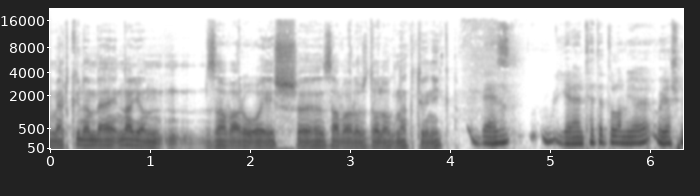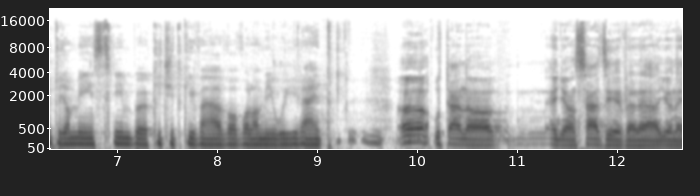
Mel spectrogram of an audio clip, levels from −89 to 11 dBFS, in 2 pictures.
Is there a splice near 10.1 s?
yes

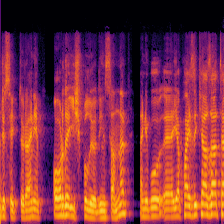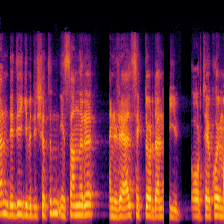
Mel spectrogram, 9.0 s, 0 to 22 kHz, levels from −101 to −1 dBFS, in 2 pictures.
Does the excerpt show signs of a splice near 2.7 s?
yes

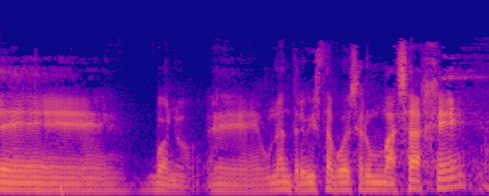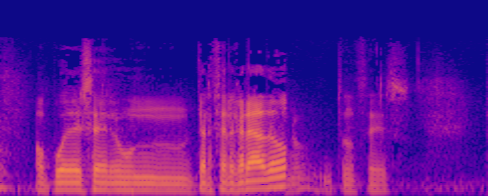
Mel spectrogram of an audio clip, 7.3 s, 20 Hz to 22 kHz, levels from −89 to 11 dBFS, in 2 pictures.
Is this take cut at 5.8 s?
yes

